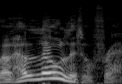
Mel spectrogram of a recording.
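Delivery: friendly, smiling dragon voice. Narrator voicing a smiling dragon greeting a player, friendly dragon voice. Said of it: "And he looks and he's like".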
